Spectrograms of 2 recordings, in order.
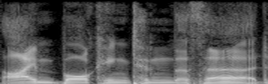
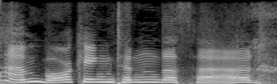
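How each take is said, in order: First: The voice is low and deep, more masculine. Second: The voice is higher, like a young child. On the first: This is how it sounds as an adult. "I could do that. I'm Borkington the Third now" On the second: This is how it sounded as a child. "but back then I was"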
